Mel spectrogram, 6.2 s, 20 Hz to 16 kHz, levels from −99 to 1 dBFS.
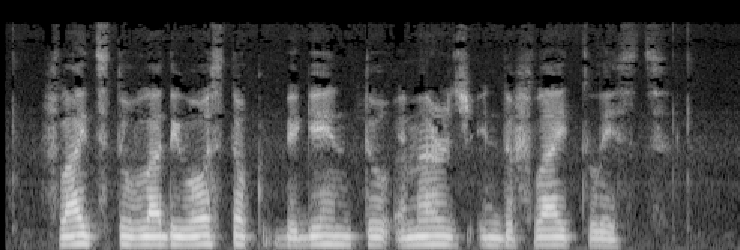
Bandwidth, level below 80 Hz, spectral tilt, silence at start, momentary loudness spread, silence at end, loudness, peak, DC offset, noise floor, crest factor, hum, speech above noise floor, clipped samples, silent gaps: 11 kHz; -52 dBFS; -6.5 dB/octave; 0.4 s; 8 LU; 0.65 s; -18 LUFS; -2 dBFS; under 0.1%; -53 dBFS; 16 dB; none; 35 dB; under 0.1%; none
